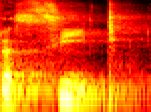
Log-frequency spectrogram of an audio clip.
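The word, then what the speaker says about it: receipt: इसी तरीके से हमारे पास है रसीप्ट, रसीप्ट, इसमें पी साइलेंट हो जाता है, इसको पढ़ते हैं हम रसीट।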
